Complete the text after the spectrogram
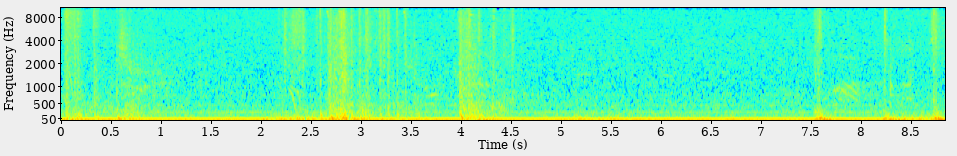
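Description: Rifle shots crack sharply, one at a time.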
